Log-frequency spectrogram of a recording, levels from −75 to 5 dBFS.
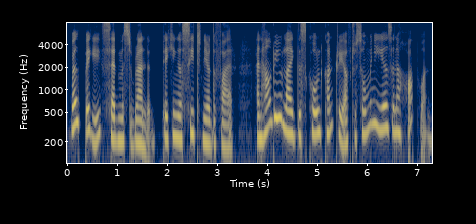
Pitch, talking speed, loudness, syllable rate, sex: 250 Hz, 220 wpm, -18 LUFS, 5.4 syllables/s, female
